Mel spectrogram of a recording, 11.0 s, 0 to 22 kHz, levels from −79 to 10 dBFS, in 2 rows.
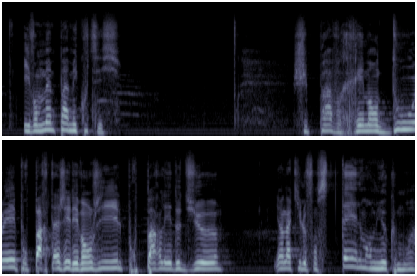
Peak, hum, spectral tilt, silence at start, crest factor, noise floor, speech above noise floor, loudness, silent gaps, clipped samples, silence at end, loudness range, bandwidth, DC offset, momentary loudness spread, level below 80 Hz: -4 dBFS; none; -6 dB/octave; 0.3 s; 22 dB; -66 dBFS; 41 dB; -25 LUFS; none; under 0.1%; 0 s; 13 LU; 15 kHz; under 0.1%; 14 LU; -54 dBFS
